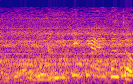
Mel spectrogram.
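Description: Electric grinder's motor running steadily while steamed purple sticky rice is fed through it and extruded as a paste.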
